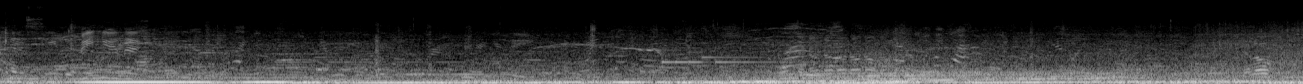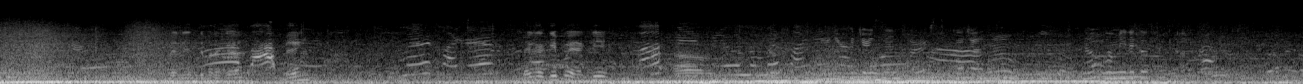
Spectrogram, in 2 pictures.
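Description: A crowd murmurs and chatters outdoors nearby.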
